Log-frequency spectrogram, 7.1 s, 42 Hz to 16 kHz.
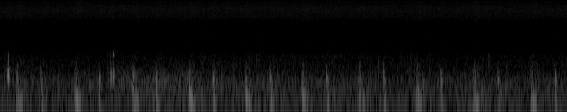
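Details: Female heart auscultated with different stethoscopes at Erb's point, then mitral, tricuspid, aortic and pulmonic sites: regular soft lub-dub heartbeats at about 85 per minute; normal heart sounds.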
